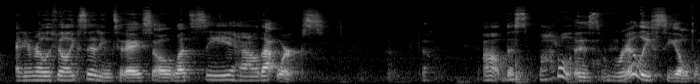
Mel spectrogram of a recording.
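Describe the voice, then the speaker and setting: Noticeable background noise surrounds a woman speaking at a moderate pace. Her loudness swings widely, and she takes long, frequent pauses. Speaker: whiskey reviewer. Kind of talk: reading aloud; casual product review. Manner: casual, hesitant with fillers.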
